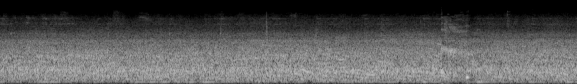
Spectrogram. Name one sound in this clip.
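A large crowd chatters and chants loudly in a big echoing hall.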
